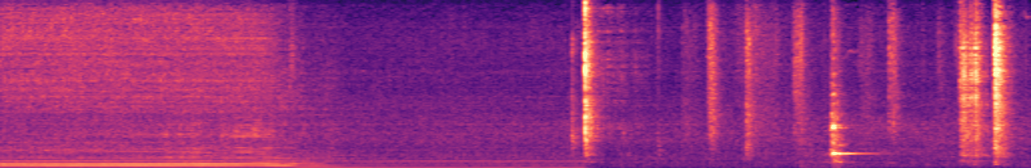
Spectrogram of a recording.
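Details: Vibiemme Electronic Super HX espresso machine during the detergent rinse cycle after backflushing: steady buzzing pump hum that eases to a lower, even drone for a few seconds, then stops; normal pump operation under pressure.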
